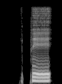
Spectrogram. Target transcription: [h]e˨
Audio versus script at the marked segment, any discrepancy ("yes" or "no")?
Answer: yes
